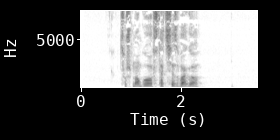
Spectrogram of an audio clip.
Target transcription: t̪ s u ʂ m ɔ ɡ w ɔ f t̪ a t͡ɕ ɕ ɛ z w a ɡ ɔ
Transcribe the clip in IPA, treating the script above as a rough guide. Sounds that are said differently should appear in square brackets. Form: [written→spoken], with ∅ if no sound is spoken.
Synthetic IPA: t̪ s u ʂ m ɔ ɡ w ɔ [f→s] t̪ a t͡ɕ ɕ ɛ z w [a→ɛ] ɡ ɔ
